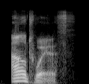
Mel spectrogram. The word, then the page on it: outwith: British English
